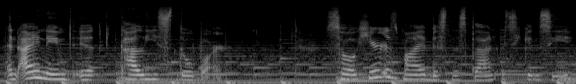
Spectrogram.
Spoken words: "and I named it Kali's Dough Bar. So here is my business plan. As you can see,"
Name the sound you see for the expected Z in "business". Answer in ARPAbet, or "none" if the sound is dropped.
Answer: S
